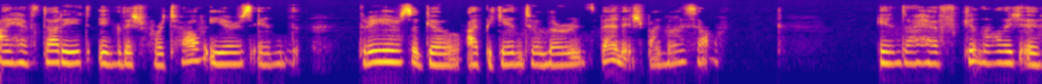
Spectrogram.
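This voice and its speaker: Speaking with a Chinese accent, a woman uses a fairly high pitch and a dark, mellow, somewhat breathy tone, leaving long, frequent pauses. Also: ordinary pitch variation, fairly slow pace. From China. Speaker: translation student. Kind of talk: class presentation. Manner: halting.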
